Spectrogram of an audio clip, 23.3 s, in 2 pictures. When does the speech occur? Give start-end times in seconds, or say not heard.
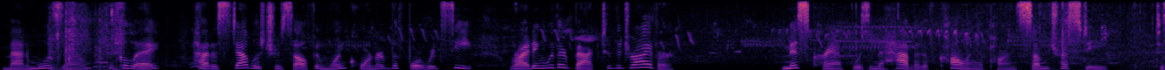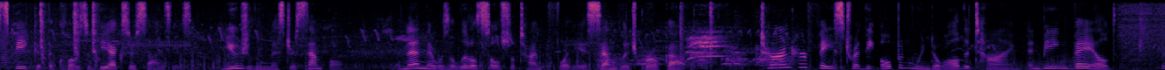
0.0-6.8, 7.8-18.6, 19.2-23.2.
